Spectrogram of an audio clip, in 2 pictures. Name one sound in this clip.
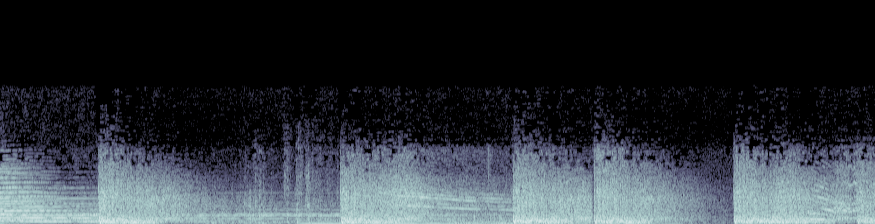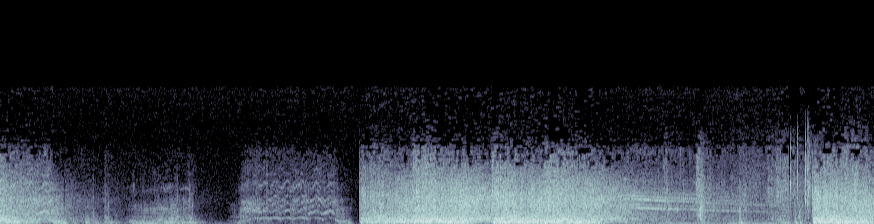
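Gunshots ring out loudly, one after another, with echoes.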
